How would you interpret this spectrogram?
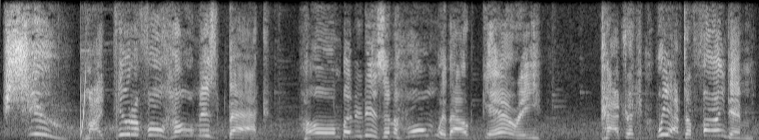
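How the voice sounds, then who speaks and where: An actor voicing a cheerful, naive, childlike cartoon sea sponge, earnest and excitable, in a video game. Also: male voice, very high voice, measured pace, full character voice. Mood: relieved, cheerful. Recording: loud game music behind.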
